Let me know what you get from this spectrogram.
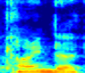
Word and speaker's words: Kinda: my name's Kinda Wilson. It's spelled like Kinda, K-I-N-D-A.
